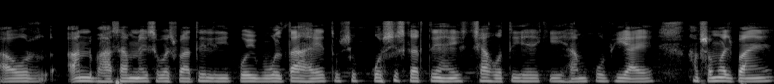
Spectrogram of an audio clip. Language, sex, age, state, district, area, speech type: Hindi, female, 45-60, Uttar Pradesh, Prayagraj, rural, spontaneous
